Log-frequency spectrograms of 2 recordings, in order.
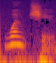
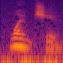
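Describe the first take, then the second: First: The t and y merge into ch. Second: The t and y merge into ch.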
